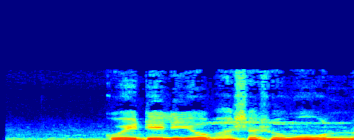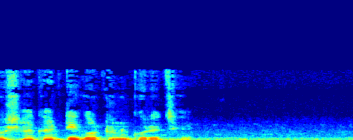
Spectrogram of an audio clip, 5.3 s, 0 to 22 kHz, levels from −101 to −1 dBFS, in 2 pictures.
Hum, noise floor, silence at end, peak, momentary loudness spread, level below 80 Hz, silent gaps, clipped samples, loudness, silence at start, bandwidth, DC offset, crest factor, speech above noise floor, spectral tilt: none; -57 dBFS; 1.25 s; -10 dBFS; 10 LU; -60 dBFS; none; under 0.1%; -23 LUFS; 0.8 s; 10.5 kHz; under 0.1%; 14 dB; 35 dB; -9 dB/octave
